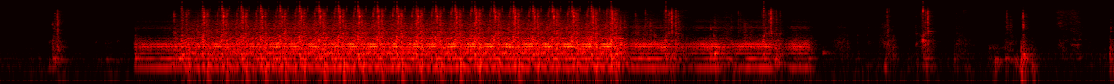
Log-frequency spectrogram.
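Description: A sewing machine stitches bound buttonholes in a steady, fast mechanical whir of about five seconds, close and loud, then slows to a few individual stitches and clicks as the fabric is pivoted.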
